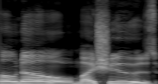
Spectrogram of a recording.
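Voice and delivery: high, very slow, bumbling incompetent voice. Discussing a book character, the speaker does an incompetent person impression. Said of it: "that was my incompetent person impression".

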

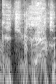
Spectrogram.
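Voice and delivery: demonic voice. Facing a rival in the finals, the player taunts them in a Satan voice. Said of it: "that's my my Satan voice".

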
